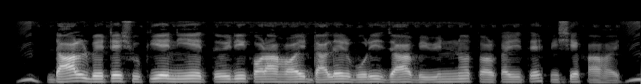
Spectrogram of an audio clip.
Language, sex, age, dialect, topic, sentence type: Bengali, male, <18, Northern/Varendri, agriculture, statement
